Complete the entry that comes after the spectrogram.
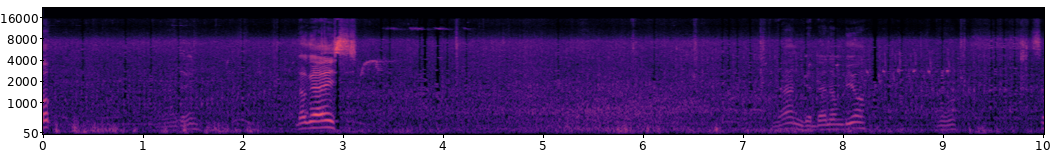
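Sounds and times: wind blowing on microphone: 0.0s - 2.4s, 5.2s - 9.8s.

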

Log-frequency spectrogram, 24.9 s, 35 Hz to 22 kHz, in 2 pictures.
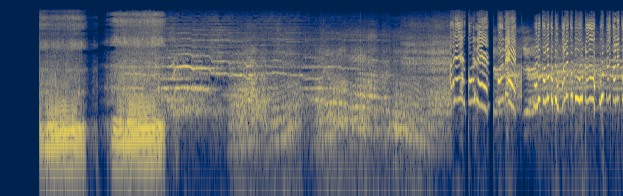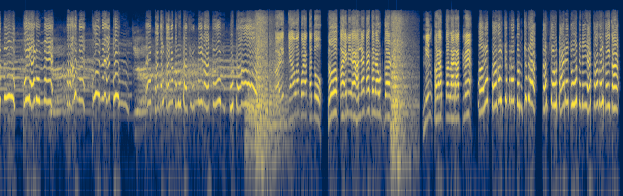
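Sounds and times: cartoon character snoring: 0.8s - 3.4s
high-pitched cartoon voice chattering: 9.0s - 20.3s, 20.9s - 24.9s.

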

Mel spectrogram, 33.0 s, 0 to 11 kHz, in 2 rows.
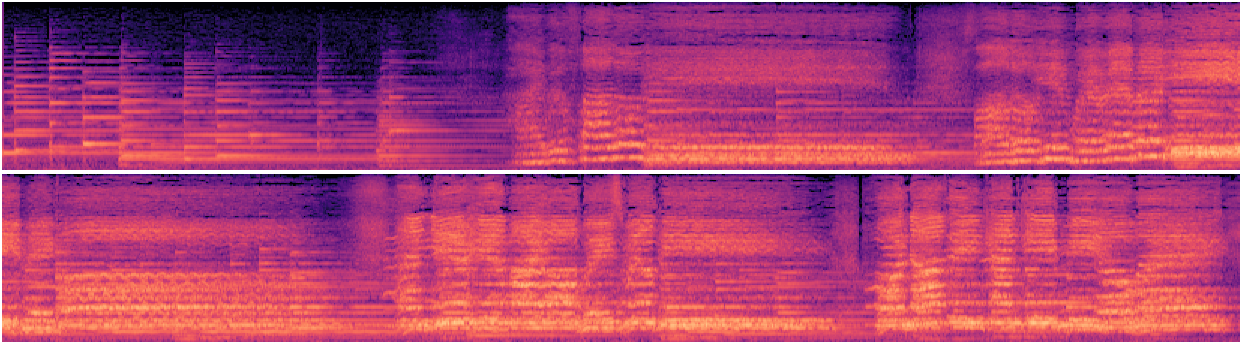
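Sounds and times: choir singing sustained chords: 5.8s - 33.0s.

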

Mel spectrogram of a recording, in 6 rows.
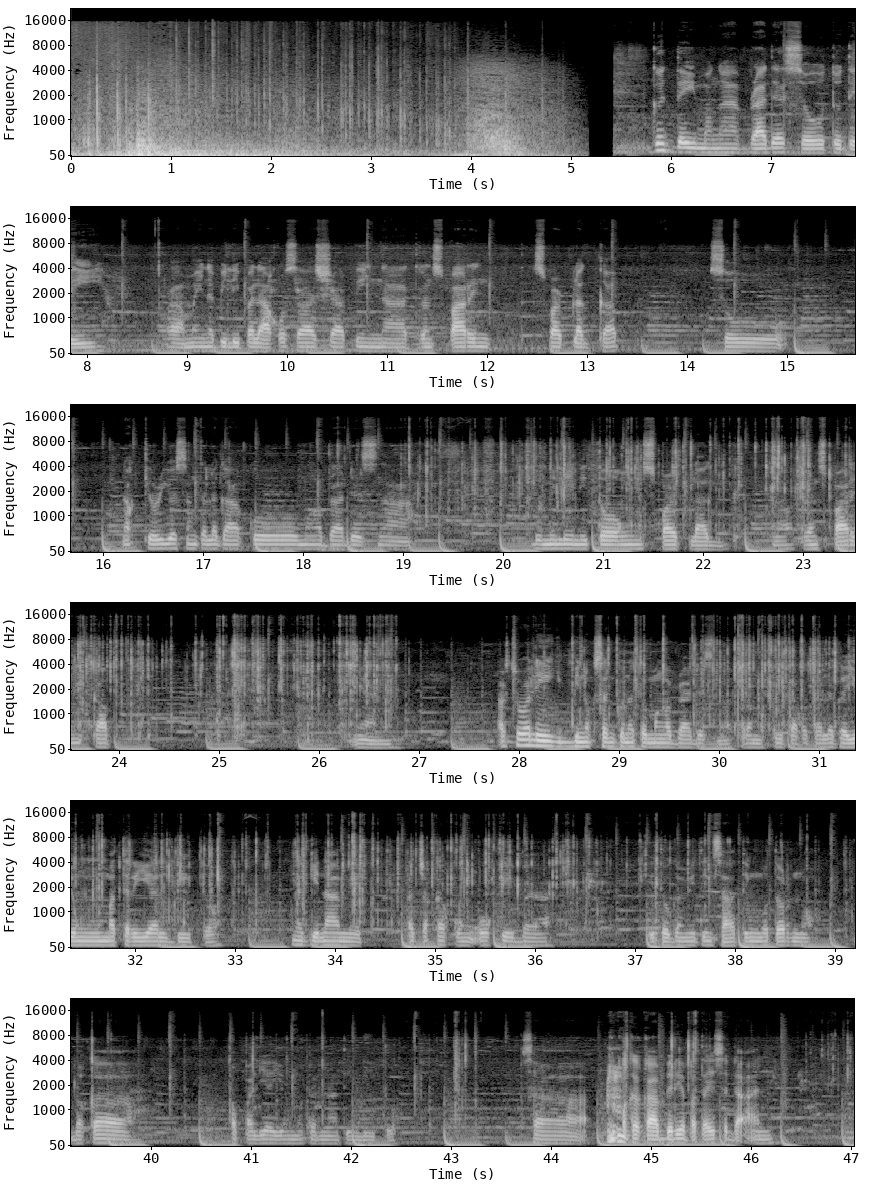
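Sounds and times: plastic packaging crinkling: 0.0s - 3.8s, 18.0s - 27.0s, 27.8s - 39.5s, 42.6s - 43.3s, 46.5s - 47.0s
deep explosion-like rumble: 0.0s - 5.1s
sharp crackles: 0.0s - 5.2s, 18.0s - 27.0s, 28.1s - 39.5s, 40.8s - 43.4s, 44.6s - 45.6s, 46.4s - 47.0s
music with deep beat: 44.5s - 47.0s.

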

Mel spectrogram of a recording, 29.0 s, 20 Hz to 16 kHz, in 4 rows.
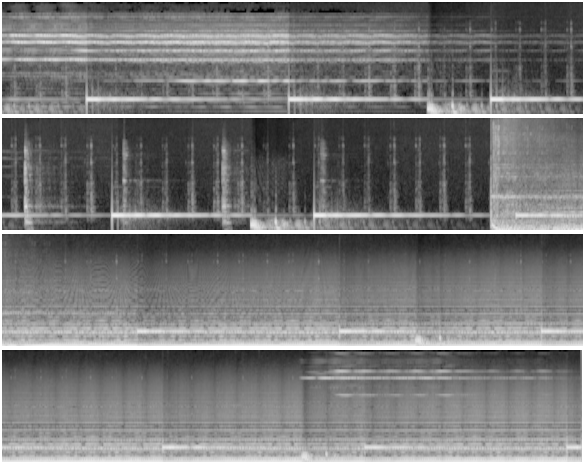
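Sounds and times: clock-like electronic ticking: 0.0s - 17.4s, 23.8s - 29.0s
sharp drum hit: 13.4s - 16.5s
held mid-pitched tone: 13.4s - 17.4s
high held synth note: 13.4s - 19.4s, 25.0s - 29.0s
low synth drone: 13.4s - 29.0s.

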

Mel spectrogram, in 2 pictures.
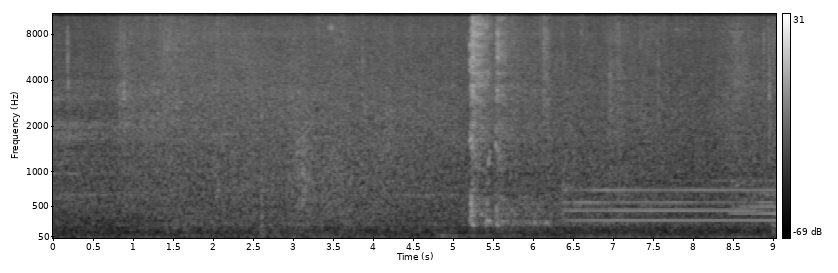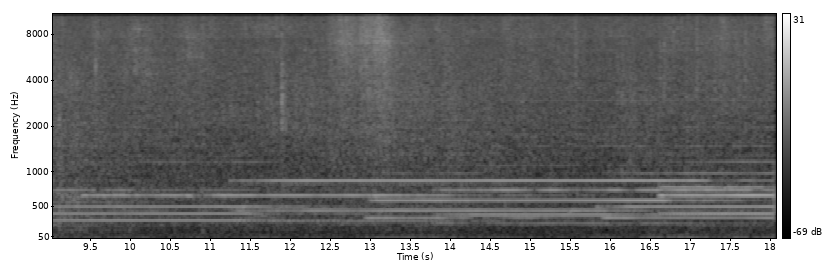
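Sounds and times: pipe organ sustained chords: 6.4s - 18.0s.

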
